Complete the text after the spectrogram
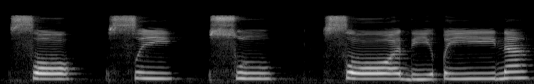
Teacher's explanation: اب اس تصویر کو ذرا دھیان سے دیکھیں۔ صاد کی ادائیگی کے لیے زبان کی جڑ کو بھی اوپر اٹھایا جاتا ہے اور آواز کو اس حصے میں ٹریپ کر دیا جاتا ہے تاکہ ہمیں اس کی آواز ہیوی سنائی دے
